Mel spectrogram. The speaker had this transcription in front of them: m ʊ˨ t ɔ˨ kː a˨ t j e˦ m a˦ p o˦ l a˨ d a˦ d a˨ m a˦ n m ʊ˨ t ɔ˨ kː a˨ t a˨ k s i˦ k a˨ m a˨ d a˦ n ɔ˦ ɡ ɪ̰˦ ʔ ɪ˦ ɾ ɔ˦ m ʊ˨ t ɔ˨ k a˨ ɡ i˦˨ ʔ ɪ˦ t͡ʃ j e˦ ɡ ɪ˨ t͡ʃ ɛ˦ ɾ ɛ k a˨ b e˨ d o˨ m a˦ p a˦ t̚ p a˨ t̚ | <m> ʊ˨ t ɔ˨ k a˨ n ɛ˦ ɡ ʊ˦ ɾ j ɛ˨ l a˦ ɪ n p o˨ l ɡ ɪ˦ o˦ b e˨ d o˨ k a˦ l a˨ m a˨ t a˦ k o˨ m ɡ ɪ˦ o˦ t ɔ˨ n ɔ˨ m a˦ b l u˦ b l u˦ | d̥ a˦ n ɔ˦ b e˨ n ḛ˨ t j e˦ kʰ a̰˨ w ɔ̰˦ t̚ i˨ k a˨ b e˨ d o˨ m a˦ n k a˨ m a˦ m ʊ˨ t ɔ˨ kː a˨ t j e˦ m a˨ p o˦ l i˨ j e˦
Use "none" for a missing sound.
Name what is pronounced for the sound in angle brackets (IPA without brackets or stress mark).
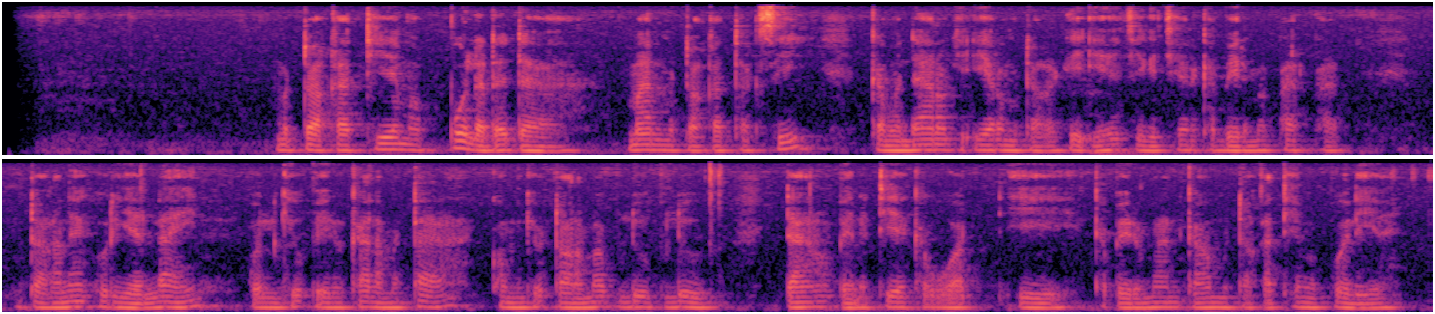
m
